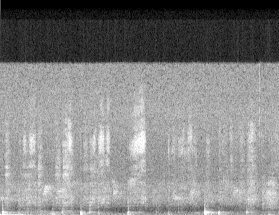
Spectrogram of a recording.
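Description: Chalk or marker taps and scratches on a classroom board during a Hindi lesson, a close, irregular series of short strokes with a few sharper knocks, under faint low speech.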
